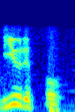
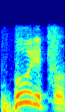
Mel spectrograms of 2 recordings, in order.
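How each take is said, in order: First: The first syllable sounds like 'byoo'. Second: The first syllable sounds like 'booty'. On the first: It is the ordinary word. "Not beautiful" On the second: The title is a pun on booty.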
